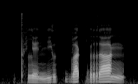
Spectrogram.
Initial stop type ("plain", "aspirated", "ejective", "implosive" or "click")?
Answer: aspirated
